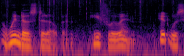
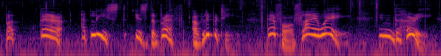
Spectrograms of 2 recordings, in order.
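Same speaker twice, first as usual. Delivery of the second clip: high, urgent little bird voice; tender canary; 5 dB louder than usual. Acted. Canary urging the grey bird to fly out the open window. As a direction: urge the friend to flee.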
